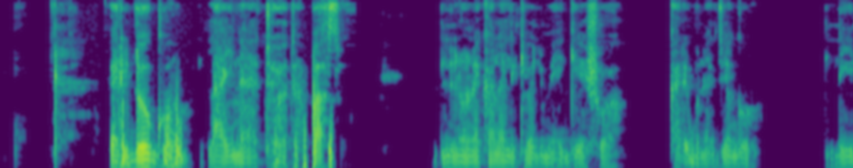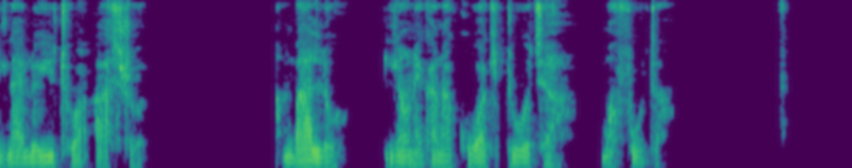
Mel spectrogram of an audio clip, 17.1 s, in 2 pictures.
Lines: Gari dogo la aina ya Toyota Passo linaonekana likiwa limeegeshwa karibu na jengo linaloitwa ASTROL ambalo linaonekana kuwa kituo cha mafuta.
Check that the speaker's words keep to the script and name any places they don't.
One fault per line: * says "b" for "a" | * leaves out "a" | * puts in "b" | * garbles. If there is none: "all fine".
all fine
